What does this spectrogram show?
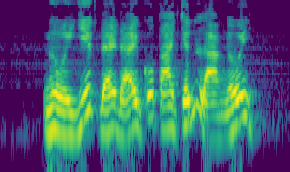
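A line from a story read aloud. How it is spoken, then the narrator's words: Sudden roar. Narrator (Vietnamese): nhị thiếu cốc chủ thì đột ngột gầm lên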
